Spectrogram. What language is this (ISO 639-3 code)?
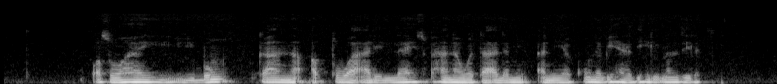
ara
